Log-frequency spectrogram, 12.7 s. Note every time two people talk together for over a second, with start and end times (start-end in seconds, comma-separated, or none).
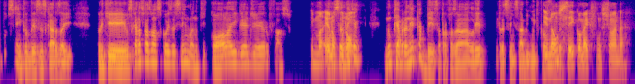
none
